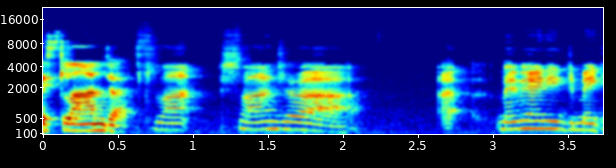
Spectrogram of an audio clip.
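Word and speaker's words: Slàinte mhath: No, it's Slanjava. We know it now. I don't throw the va in there. I just say Slanja. Slanjava.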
